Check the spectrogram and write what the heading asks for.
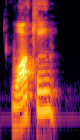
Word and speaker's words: Joaquim: J-O-A. Q-U-I-M? Jaquim? I don't even know what that says. – Joaquin. – That's a hot name. – Like Joaquin Phoenix? – I bet Tom Brady's like, this motherfucker.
